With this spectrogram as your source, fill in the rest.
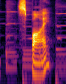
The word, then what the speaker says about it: Spinosaurus: Spinosaurus.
